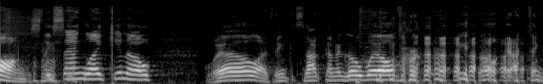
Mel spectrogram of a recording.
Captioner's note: sing-songy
